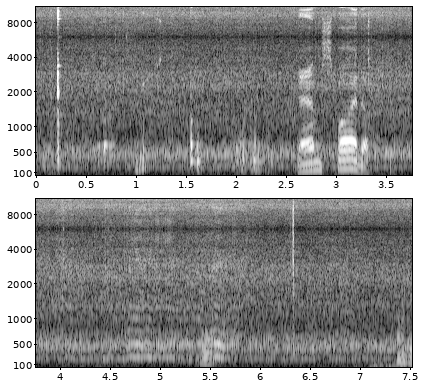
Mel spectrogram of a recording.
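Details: Honey bees on heather during a hive inspection filmed with a GoPro: a steady low buzzing hum throughout, with a few brief louder swells and clicks near the three-second mark.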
